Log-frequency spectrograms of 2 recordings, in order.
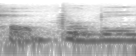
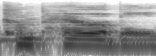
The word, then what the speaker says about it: comparable: Uh honestly like it is comparable which comparable comparable whatever both are correct pronunciations.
